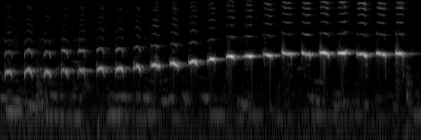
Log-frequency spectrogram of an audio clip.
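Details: Pet male lutino cockatiel, aged four, Minoo, Osaka, whistling a steady sequence of about twenty short notes, starting as low paired tones and gliding gradually higher into a sustained, evenly pulsed high whistle.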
